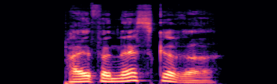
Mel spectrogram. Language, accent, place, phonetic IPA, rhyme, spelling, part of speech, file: German, Germany, Berlin, [paɪ̯θəˈnɛskəʁə], -ɛskəʁə, pythoneskere, adjective, De-pythoneskere.ogg
- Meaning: inflection of pythonesk: 1. strong/mixed nominative/accusative feminine singular comparative degree 2. strong nominative/accusative plural comparative degree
